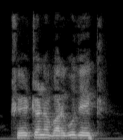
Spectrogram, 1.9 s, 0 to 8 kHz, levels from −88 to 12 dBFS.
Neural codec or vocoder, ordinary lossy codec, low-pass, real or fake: vocoder, 24 kHz, 100 mel bands, Vocos; AAC, 32 kbps; 7.2 kHz; fake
